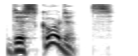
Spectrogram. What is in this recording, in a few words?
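"discordance", English, British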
